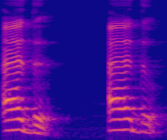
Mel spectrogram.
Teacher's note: साकिन हालत में आ रहा है, तो दाल की डबल साउंड आएगी। अद, अद, रॉ के ऊपर खड़ा ज़बर, 1 अलिफ की मिकदार खींचकर पढ़ेंगे। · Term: हरूफ कलकला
